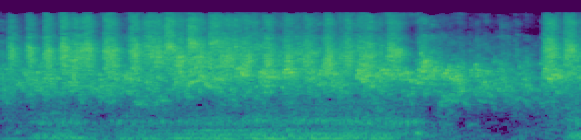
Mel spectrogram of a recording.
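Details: Budgies in full song, continuous shrill chattering warble of fast chirps and whistled notes, briefly thinning before a final loud burst.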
